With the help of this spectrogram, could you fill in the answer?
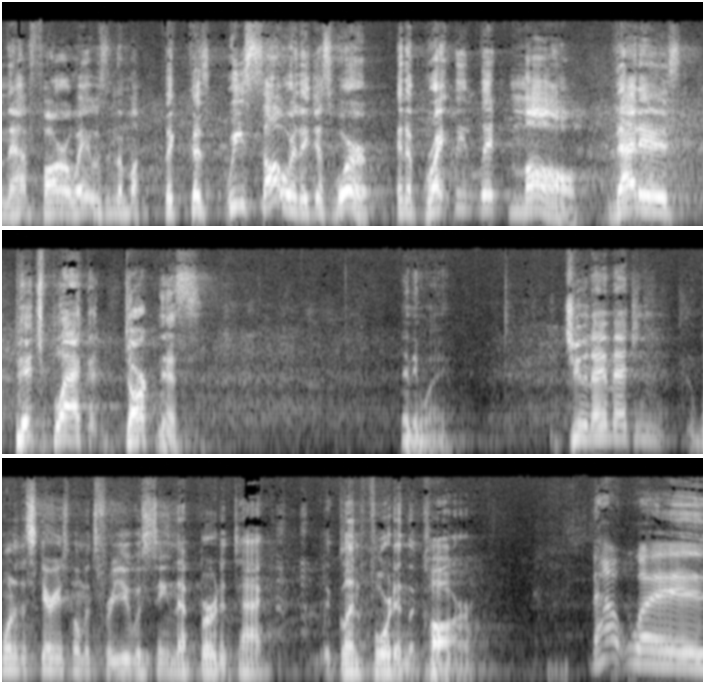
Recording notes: Recorded live from Seattle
